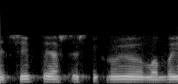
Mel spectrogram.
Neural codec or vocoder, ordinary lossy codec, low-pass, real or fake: none; AAC, 32 kbps; 5.4 kHz; real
